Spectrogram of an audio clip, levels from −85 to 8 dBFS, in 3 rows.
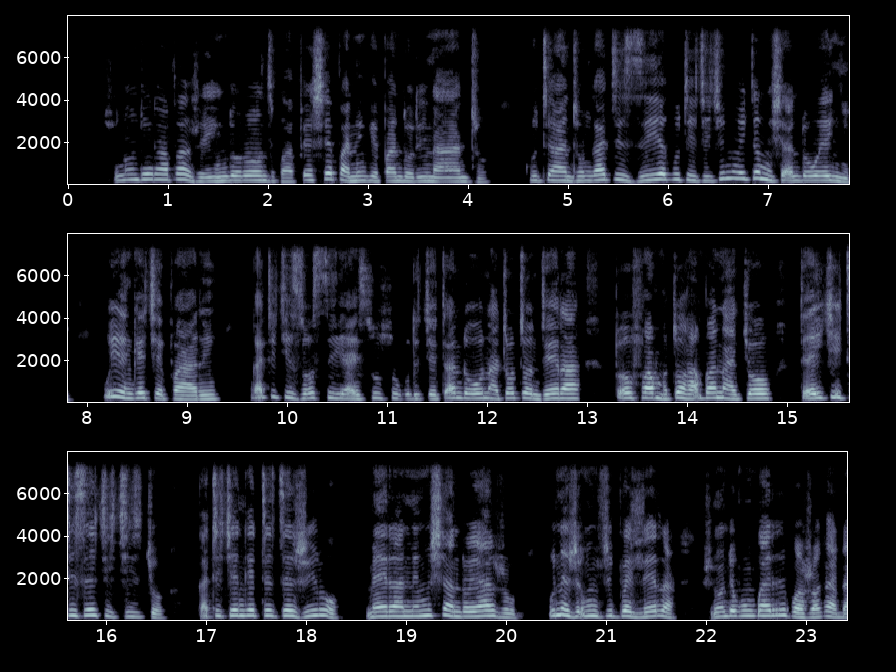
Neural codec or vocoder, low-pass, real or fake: codec, 16 kHz, 8 kbps, FreqCodec, larger model; 7.2 kHz; fake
